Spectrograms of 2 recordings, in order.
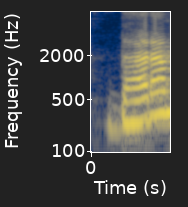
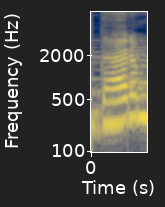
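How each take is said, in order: First: धर्म in two syllables, "dha-ram"; wrong pronunciation. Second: Said in the usual way. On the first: Shown as a demonstration. Teacher shows the misspelling, said "dharam". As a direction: add a vowel between r and m in धर्म. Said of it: "धर्म नहीं होता है". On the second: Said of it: "धर्म होता है".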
